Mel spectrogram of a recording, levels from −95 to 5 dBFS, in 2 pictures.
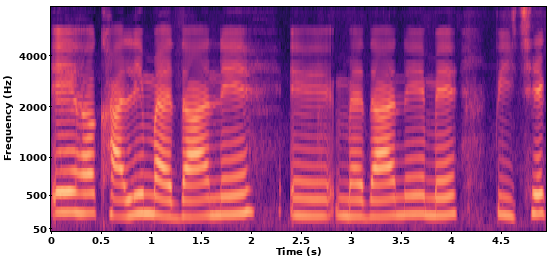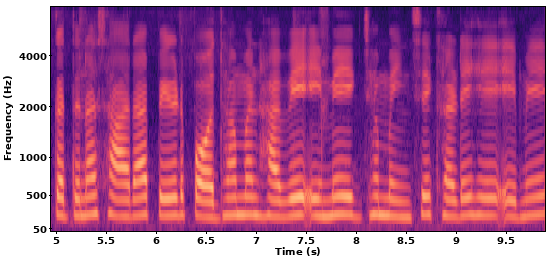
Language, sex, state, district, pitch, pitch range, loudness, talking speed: Chhattisgarhi, female, Chhattisgarh, Raigarh, 230 Hz, 220-240 Hz, -16 LUFS, 125 wpm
